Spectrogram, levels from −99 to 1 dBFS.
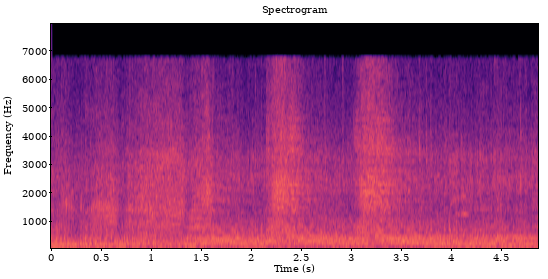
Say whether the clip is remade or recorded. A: remade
